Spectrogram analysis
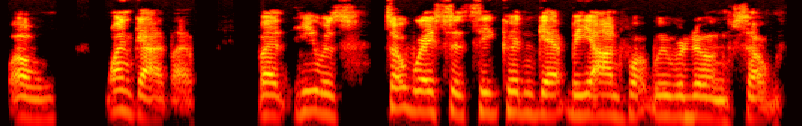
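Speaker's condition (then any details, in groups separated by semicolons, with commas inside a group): ALS; much trouble speaking but intelligible, breathing limits talking time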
